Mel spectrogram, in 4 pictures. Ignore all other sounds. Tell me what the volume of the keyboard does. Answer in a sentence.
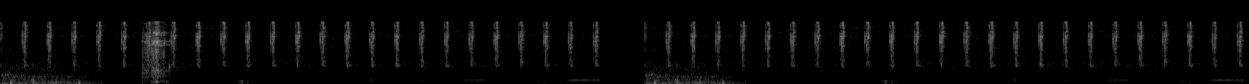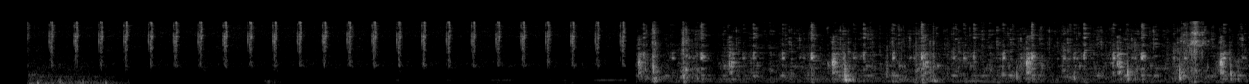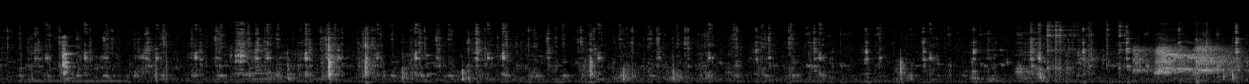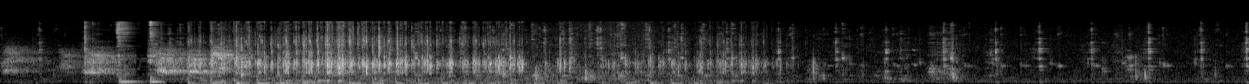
The volume of the keyboard goes down.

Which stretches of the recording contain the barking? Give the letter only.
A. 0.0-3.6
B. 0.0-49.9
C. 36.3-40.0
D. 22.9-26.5
C.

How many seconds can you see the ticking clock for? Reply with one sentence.
The ticking clock can be heard for 50 seconds in total.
